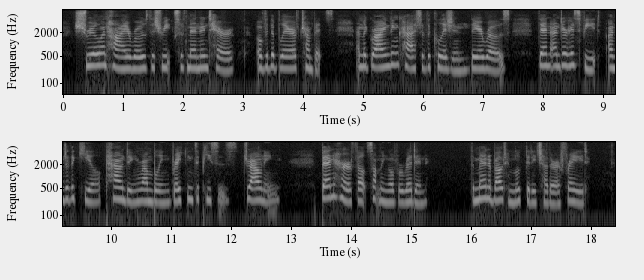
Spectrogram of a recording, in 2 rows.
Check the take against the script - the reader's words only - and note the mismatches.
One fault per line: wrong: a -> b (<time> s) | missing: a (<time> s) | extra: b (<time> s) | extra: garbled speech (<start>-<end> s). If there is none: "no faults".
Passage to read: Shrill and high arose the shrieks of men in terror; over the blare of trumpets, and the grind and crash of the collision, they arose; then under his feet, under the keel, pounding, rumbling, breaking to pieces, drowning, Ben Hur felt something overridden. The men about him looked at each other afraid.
no faults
